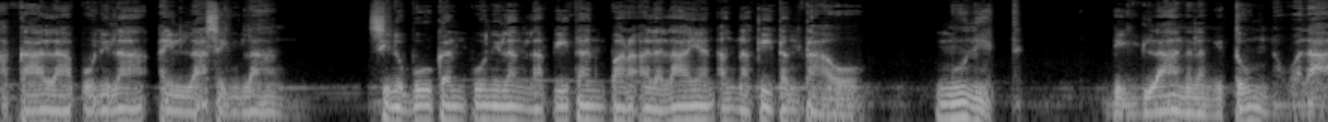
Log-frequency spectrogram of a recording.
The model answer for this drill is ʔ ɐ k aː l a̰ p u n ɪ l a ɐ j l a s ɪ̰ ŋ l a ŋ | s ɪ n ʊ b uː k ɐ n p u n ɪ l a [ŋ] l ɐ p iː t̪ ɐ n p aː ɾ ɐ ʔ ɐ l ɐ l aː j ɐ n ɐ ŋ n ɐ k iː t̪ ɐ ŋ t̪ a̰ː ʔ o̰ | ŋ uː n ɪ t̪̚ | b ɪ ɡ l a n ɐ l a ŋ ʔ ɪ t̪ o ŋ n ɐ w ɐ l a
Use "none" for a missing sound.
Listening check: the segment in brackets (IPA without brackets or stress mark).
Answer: ŋ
